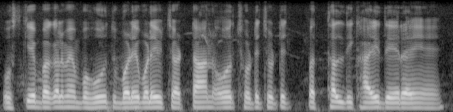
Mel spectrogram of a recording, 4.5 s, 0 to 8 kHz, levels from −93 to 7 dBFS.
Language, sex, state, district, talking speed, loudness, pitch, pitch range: Hindi, male, Jharkhand, Ranchi, 200 wpm, -17 LUFS, 135 Hz, 130-140 Hz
